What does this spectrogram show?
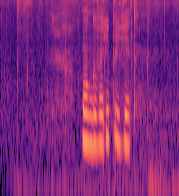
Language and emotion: Russian, neutral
